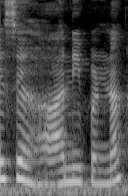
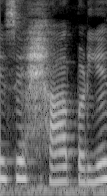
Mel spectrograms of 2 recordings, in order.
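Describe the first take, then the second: First: "हा" as an ordinary Hindi ह, the wrong way; the ordinary ह sound, not from the throat; wrong plain ha. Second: "हा" from the middle of the throat, breathy and pharyngeal. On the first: (आम ह की तरह, गलत तरीका) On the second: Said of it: "हा गले के दरमियान से अदा होता है". ("हा" गले के दरमियान से) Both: Shown as a demonstration.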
